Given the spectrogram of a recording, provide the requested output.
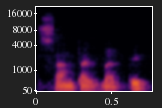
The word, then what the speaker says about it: sintagmatik: Sintagmatik dibacanya ya, sintagmatik, dan kemudian paradigmatik.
